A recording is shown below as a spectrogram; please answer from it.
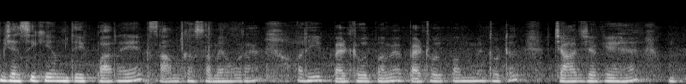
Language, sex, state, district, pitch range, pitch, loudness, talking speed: Hindi, male, Bihar, Katihar, 145-170 Hz, 155 Hz, -18 LUFS, 245 wpm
